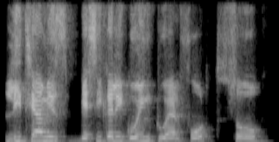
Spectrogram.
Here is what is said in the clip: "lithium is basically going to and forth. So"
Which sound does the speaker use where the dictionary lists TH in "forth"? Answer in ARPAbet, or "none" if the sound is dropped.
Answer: T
